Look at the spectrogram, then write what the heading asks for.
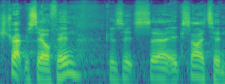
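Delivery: dry, tongue-in-cheek, ironic, sarcastic tone. Opening a talk on HMOs, calling the topic exciting: sarcastic. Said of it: "If you can pick up the sarcasm there".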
